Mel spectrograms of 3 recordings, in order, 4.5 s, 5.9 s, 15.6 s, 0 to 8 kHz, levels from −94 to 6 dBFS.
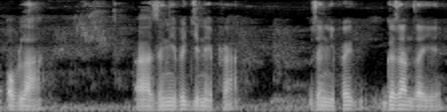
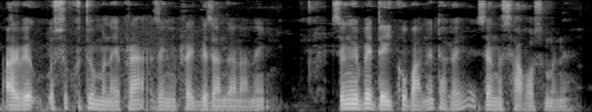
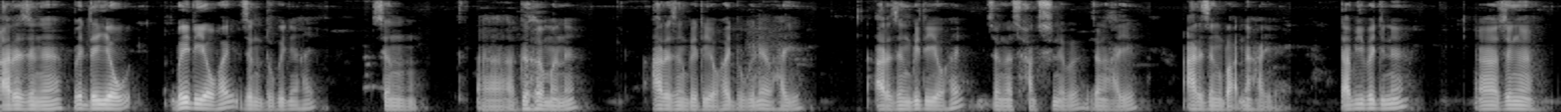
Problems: constant background noise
